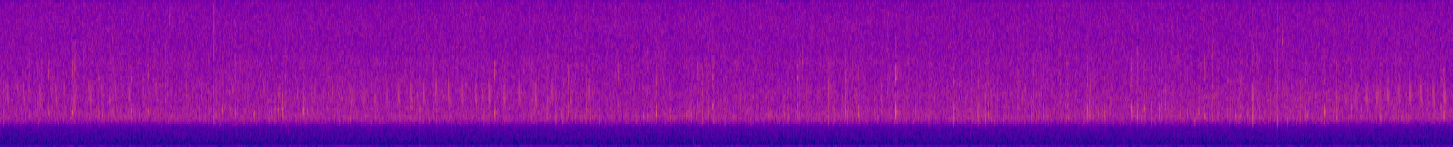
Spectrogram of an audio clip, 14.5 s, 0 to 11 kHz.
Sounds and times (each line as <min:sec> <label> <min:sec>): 0:00.0 river 0:14.5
